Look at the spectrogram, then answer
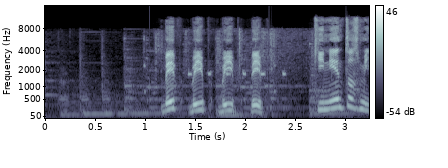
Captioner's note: beep, beep, beep, beep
